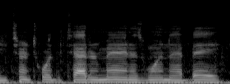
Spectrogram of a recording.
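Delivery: ordinary delivery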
